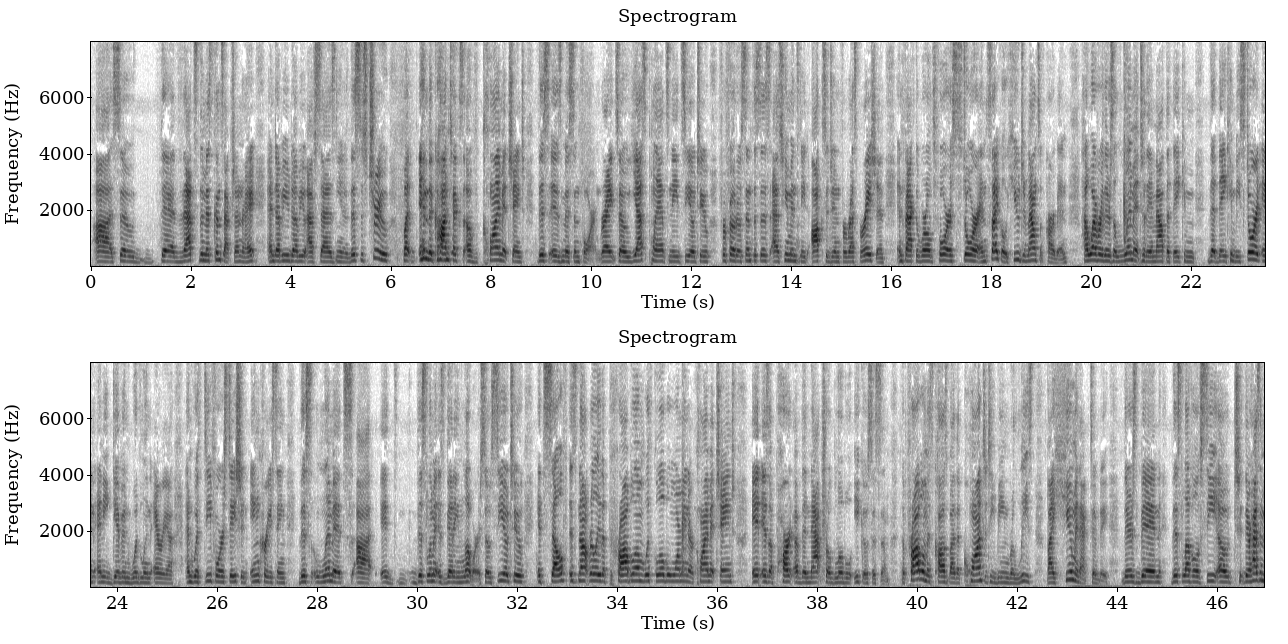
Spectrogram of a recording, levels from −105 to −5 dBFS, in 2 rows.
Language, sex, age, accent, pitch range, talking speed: English, female, 30-49, American, 175-220 Hz, 160 wpm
